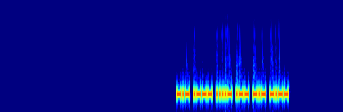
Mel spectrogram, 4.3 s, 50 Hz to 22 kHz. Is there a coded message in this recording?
Yes: Morse code from 2.2 to 3.6 s, heard as a keyed tone, about 69 wpm, 700 Hz. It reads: KJ4WKY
